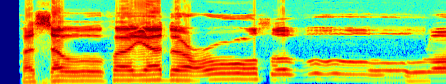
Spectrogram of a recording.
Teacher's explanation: सबू वाउ मद्दा है, एक अलिफ के बराबर खींच कर पढ़ेंगे। रा दो जबर को बदल कर एक जबर के साथ पढ़ेंगे, वक़फ़ की सूरत में एक अलिफ के बराबर खींच कर वक़फ़ होगा, और रा को पूर्व भी पढ़ेंगे, वक़फ़ बिल इब्दाल होगा।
